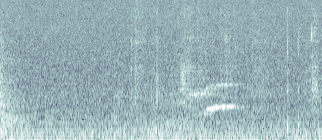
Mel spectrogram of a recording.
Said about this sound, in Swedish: Ja, min katt håller med i bakgrunden.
